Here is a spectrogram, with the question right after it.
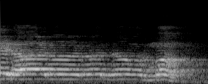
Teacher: उस प्रकार ये पांचों वर्णों के जो पंचम अक्षर है, ये ड, ण, न और म, इनका उच्चारण नाक से होता है। इनका उच्चारण करते समय वायु जो है वो मुंह और नाक दोनों से निकलती है। नाक बंद करके इन 5 अक्षरों का शुद्ध उच्चारण हम नहीं कर सकते, इसलिए इसको नासिकीय व्यंजन कहते हैं।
